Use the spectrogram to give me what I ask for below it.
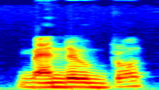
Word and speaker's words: Mandelbrot: Mandelbrot?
